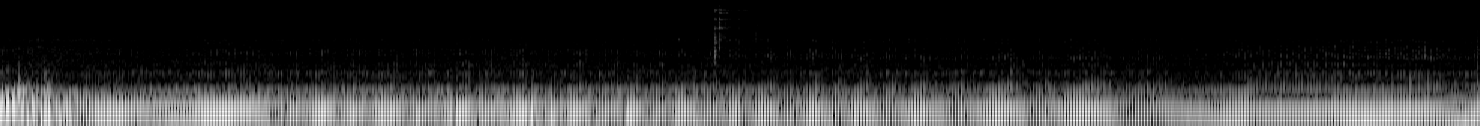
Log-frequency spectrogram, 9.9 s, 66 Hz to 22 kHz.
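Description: A BMW N54 335i engine fitted with an M-Sport exhaust settles into a steady, deep idle right after starting up, loud and close, with a faint rattle.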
